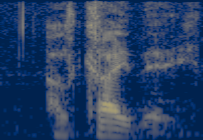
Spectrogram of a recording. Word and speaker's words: Alcaide: Alcaide, David Alcaide. I wanted to get the pronunciation straight, so I asked him.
